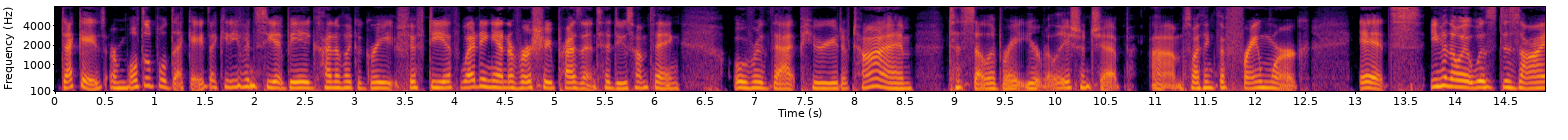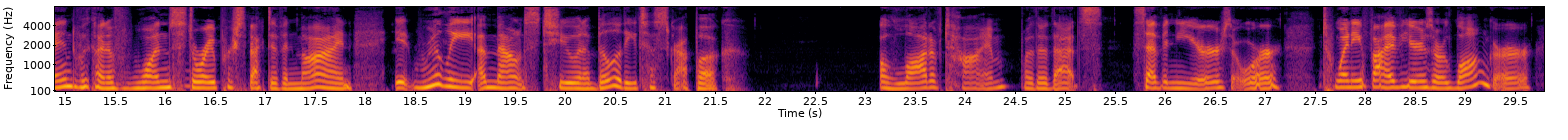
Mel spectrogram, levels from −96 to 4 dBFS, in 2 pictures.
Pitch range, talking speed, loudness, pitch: 190-220 Hz, 145 wpm, -22 LUFS, 205 Hz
